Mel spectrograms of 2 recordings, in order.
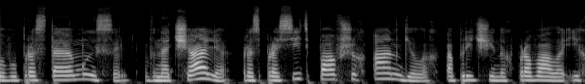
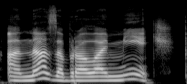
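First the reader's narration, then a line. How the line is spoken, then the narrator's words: Growl. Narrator (Russian): прорычала Сабина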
